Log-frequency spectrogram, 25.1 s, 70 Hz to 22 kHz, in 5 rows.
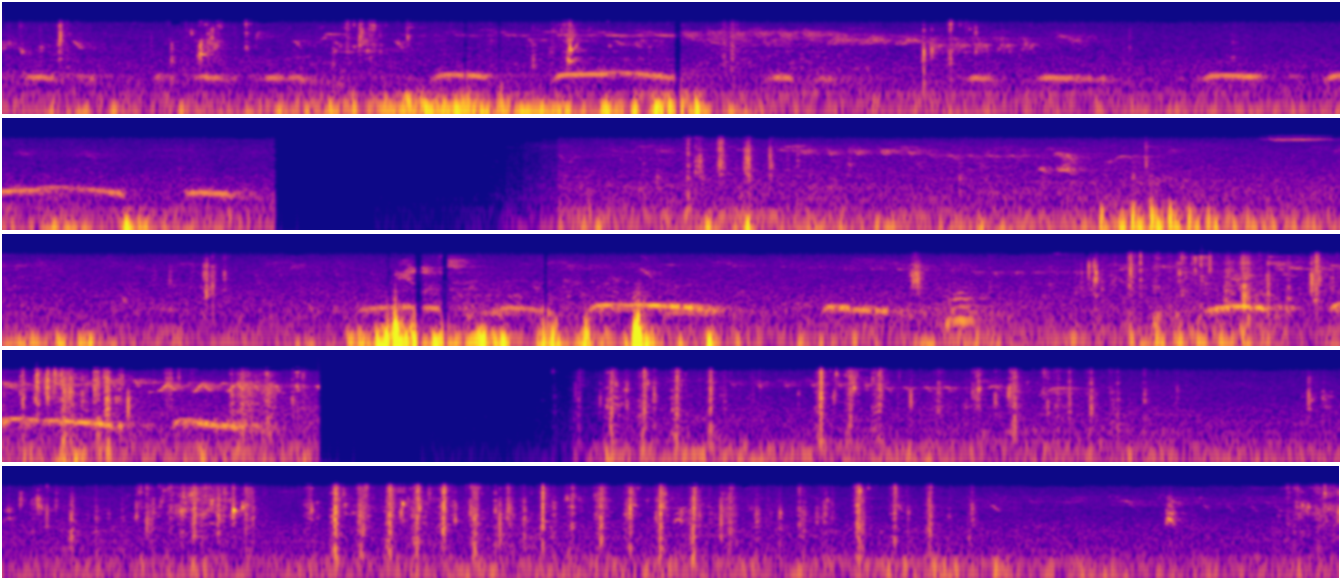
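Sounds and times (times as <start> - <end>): pigeon cooing: 3.9 - 6.0, 11.4 - 13.8, 14.6 - 16.1
birds clicking and rustling: 7.5 - 8.0, 14.0 - 16.2, 17.2 - 23.9
birds flapping: 14.1 - 16.2, 17.2 - 23.8.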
